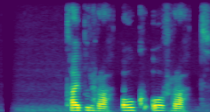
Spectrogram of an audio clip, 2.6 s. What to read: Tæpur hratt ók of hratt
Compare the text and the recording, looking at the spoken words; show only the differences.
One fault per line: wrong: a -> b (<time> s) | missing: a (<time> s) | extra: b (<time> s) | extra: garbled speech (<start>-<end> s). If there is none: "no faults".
no faults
